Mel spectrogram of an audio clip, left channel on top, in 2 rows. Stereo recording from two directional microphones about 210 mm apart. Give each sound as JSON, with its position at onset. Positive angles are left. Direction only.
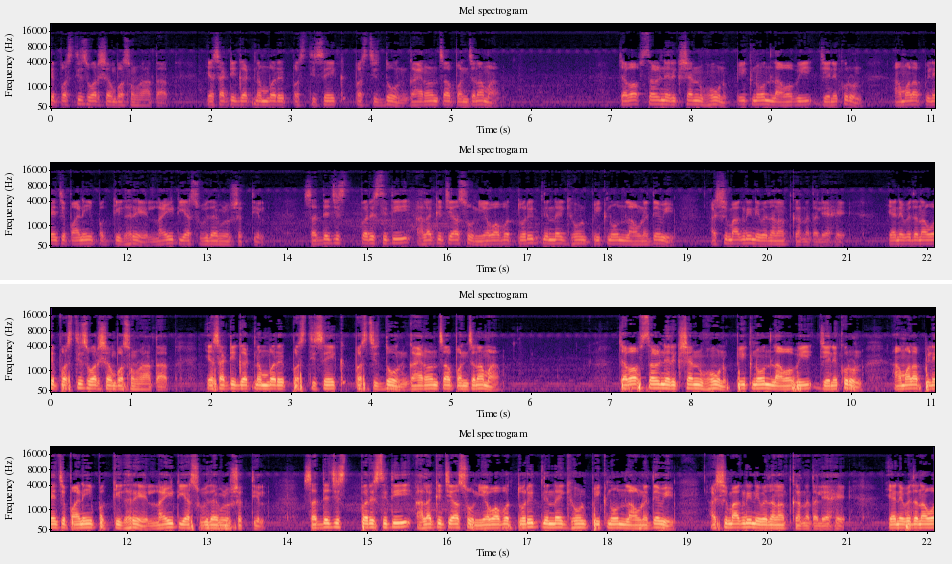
{"t": 0.0, "sound": "speech", "side_deg": -45}
{"t": 7.1, "sound": "speech", "side_deg": -45}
